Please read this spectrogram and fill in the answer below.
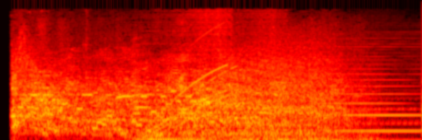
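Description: Opening title sting: a dense crowd-like babble with a few rising whistle-like glides about two seconds in, thinning near the end into a steady held musical tone.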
